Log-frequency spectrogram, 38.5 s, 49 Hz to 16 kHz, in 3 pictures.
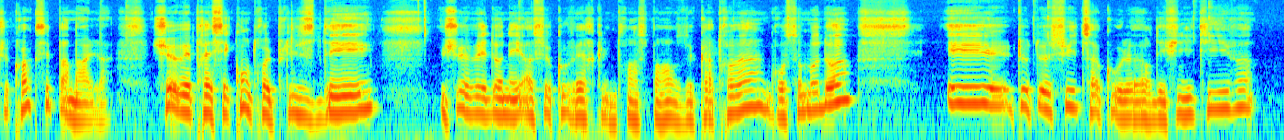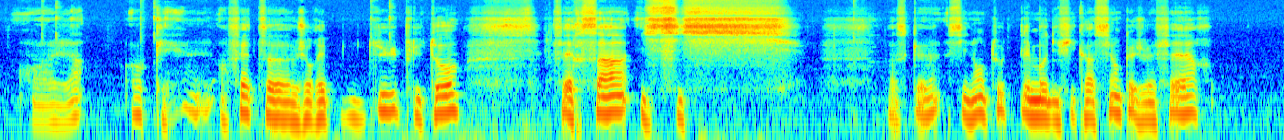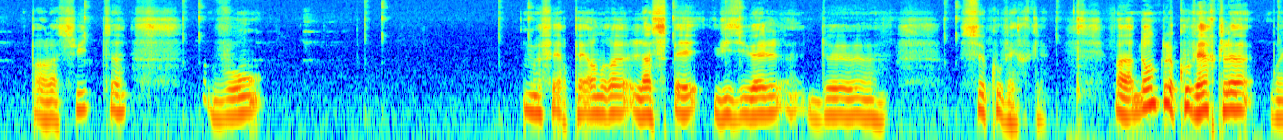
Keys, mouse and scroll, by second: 0.9 click, 2.8 ctrl+d, 5.1-7.8 drag, 10.2 click, 11.8 click, 13.1 click, 14.1 click, 16.4 click, 18.1 ctrl+d, 21.3-26.5 drag, 27.4 click, 29.2 click, 30.6 click, 32.1 click, 32.8 click, 35.0 click, 36.1-37.6 drag, 38.3 click.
